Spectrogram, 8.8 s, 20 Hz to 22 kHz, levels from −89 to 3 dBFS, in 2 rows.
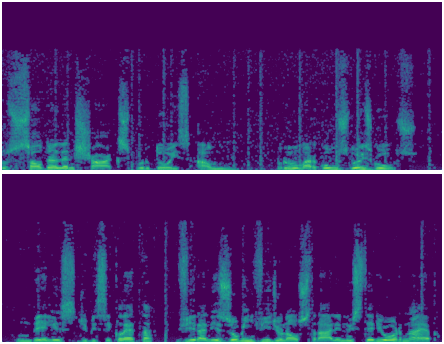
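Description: Speech with overdone noise removal throughout the clip. The noise reduction has been pushed too hard, so any frequency band near the estimated noise floor is cut deeply or removed. Low-level parts of the voice fall below that threshold and go with the noise. The background drops and breaks up into twinkling specks where isolated bands flicker on and off.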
